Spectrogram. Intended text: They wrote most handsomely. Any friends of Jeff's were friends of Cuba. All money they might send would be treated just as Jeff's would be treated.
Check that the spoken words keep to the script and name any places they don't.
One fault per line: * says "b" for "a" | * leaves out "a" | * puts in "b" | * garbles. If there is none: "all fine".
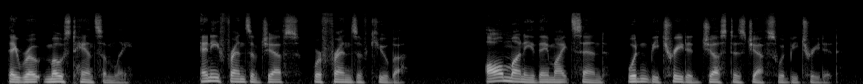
* says "wouldn't" for "would"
